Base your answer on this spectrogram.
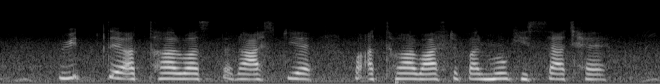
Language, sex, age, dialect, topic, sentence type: Magahi, female, 60-100, Northeastern/Surjapuri, banking, statement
